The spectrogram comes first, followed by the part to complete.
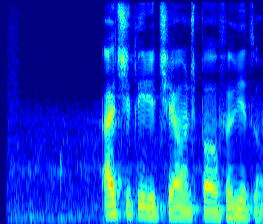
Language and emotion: Russian, neutral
